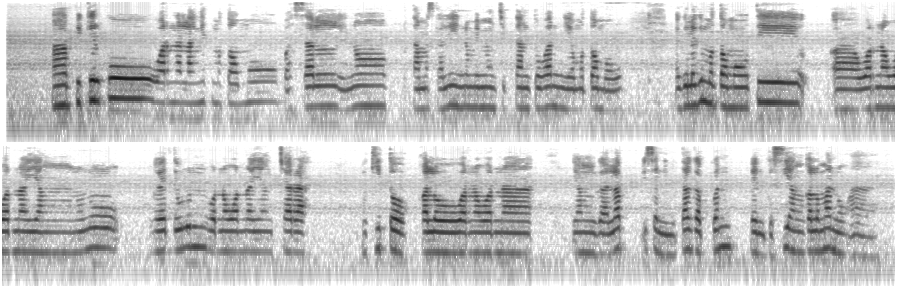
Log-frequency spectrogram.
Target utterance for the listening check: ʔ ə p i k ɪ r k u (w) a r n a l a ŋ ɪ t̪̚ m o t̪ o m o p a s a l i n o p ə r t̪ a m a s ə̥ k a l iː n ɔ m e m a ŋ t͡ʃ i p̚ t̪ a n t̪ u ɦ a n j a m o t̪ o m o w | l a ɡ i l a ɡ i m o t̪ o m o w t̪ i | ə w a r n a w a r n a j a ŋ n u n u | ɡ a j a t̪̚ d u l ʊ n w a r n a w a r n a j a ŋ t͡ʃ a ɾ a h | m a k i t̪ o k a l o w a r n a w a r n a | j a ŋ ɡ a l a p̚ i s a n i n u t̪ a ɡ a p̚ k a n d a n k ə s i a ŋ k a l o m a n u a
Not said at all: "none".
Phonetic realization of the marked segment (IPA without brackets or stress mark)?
w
